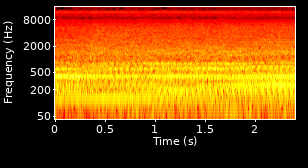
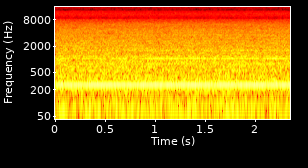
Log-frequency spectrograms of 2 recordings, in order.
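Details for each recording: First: Used Hydrovane VSD rotary vane air compressor running slowly at pressure, near unload: steady, even motor hum with a clear mid tone and no knocks. It may not be fully unloading; a new pressure transducer is planned. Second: Used Hydrovane VSD vane air compressor, 25 horsepower at top speed (10.5 hp at lowest): steady heavy rush with clear hum that drops out near seven seconds; running at full speed.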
